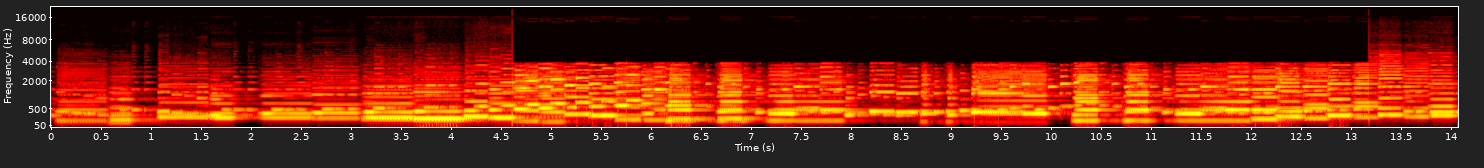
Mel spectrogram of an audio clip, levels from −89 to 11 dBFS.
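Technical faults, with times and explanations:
Throughout: gain pumping. The gain is pulled down on each loud sound, with the level swinging by roughly 10 dB. The likely cause is input gain set far too high, with a fast limiter or compressor clamping down on each peak and releasing in the pauses. On a waveform the envelope looks flattened, with peaks held near one ceiling and the noise floor bulging between them. A spectrogram shows the background band brightening in gaps and fading under loud passages.
4.61–13.18 s: input switched to a poorer device. At 4.61 s the sound turns dull and boxy with no gap at the change, and at 13.18 s it opens up again. Nothing above 3.8 kHz survives in between, the level shifts by about 5 dB, and a new noise floor appears roughly 50 dB below the signal. This is likely the system moving to a narrower-band microphone or a headset call profile. On a spectrogram the upper band is cleanly cut off at 3.8 kHz for that span, and the waveform shows a step in level at each edge.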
